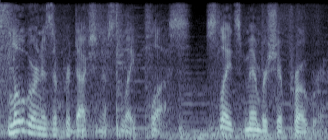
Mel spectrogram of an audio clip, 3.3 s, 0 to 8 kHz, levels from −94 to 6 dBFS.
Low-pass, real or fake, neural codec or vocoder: 7.2 kHz; fake; codec, 16 kHz, 0.4 kbps, LongCat-Audio-Codec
